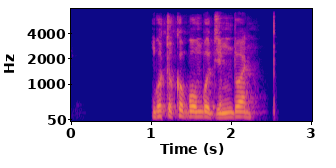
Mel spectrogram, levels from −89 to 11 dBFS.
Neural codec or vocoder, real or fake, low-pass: codec, 16 kHz, 4 kbps, FunCodec, trained on Chinese and English, 50 frames a second; fake; 7.2 kHz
